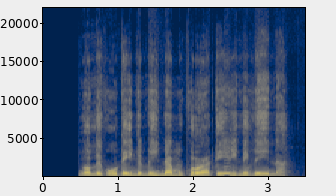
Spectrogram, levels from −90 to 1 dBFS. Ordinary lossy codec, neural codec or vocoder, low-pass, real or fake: none; codec, 44.1 kHz, 1.7 kbps, Pupu-Codec; none; fake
